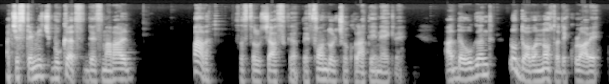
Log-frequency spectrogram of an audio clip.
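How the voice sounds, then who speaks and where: A man giving a measured, ornate, scripted voice-over for a cooking video. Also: on the low side, a little mellow. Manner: measured, ornate storytelling delivery. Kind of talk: scripted poetic voice-over narration.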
